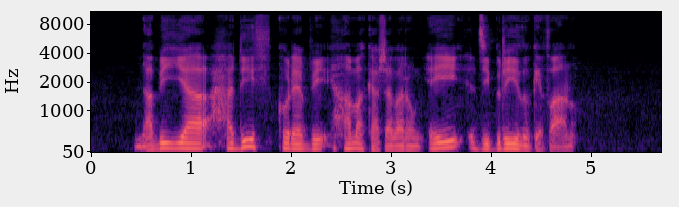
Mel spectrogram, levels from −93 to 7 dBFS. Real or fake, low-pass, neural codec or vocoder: fake; 9.9 kHz; codec, 44.1 kHz, 7.8 kbps, Pupu-Codec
